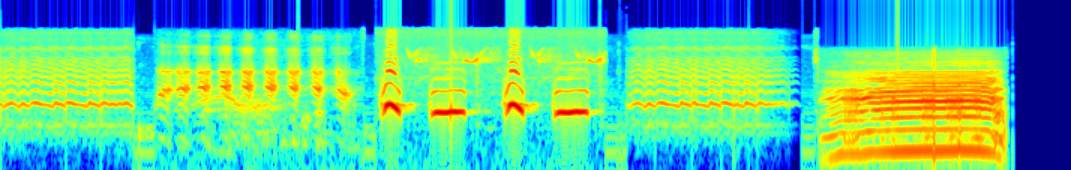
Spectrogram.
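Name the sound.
cattle mooing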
